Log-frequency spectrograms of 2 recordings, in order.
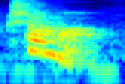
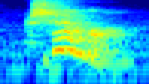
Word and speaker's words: क्षमा: आप बोल के देखिए क्षमा क्षमा है ना दूसरा देखिए कक्षा यानी हल्की सी आप बहुत जब आप बोलते हैं क्ष को प्रोनाउंस करते हैं तो कैसी ध्वनि आती है हल्की सी क की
